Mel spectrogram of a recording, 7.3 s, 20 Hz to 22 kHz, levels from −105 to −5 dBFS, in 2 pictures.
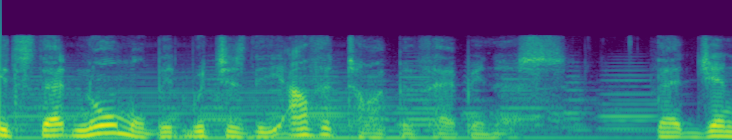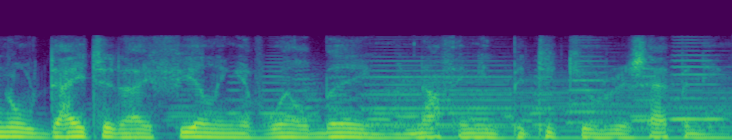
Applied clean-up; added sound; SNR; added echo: none; Brass instrument + Bowed string instrument; 15 dB; none.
